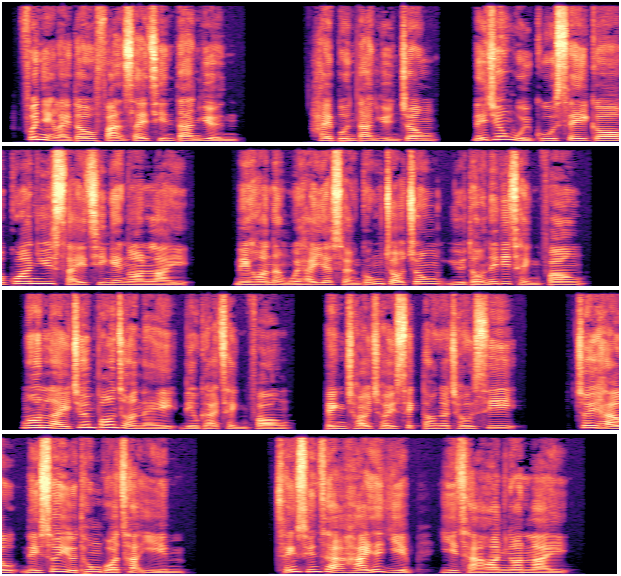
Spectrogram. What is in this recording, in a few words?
female cantonese voice over narrative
